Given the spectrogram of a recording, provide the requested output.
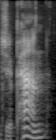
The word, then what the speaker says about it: Japan: You may have noticed that the last 2, Brazil and Japan, have the stress on the second syllable, whereas the first 3, Russia, Thailand, and China, have the stress on the first syllable.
